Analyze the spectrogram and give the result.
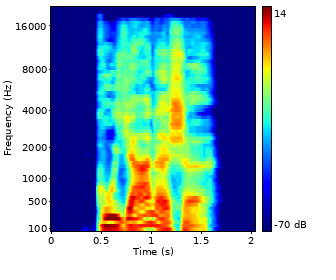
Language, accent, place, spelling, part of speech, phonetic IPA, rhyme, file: German, Germany, Berlin, guyanische, adjective, [ɡuˈjaːnɪʃə], -aːnɪʃə, De-guyanische.ogg
- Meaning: inflection of guyanisch: 1. strong/mixed nominative/accusative feminine singular 2. strong nominative/accusative plural 3. weak nominative all-gender singular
